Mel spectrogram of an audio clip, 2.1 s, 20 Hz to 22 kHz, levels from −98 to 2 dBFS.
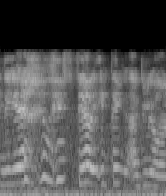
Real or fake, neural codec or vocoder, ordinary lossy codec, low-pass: real; none; none; 7.2 kHz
